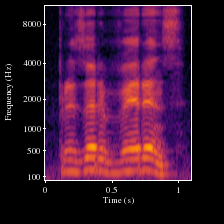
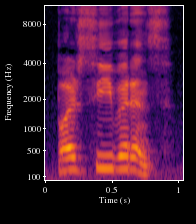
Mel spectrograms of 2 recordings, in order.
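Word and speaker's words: Perseverance: Next है NASA's rover प्रिजर्वेरेंस, हाँ क्या है, परसीवरेंस, नॉट प्रिजर्वेरेंस, क्या है, परसीवरेंस, याद रखिएगा, थोड़ा डिफिकल्ट प्रोनाउंसिएशन है तो आराम से पढ़िएगा।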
